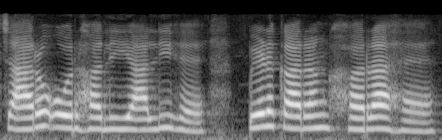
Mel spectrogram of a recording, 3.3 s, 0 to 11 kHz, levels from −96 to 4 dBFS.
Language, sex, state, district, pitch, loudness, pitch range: Hindi, female, Jharkhand, Palamu, 270 Hz, -13 LUFS, 255-295 Hz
